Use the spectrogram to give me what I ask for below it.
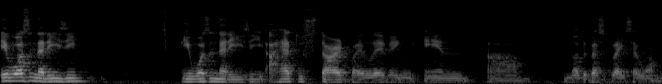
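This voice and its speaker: This man, with a non-native accent and medium pitch, talks at a moderate pace with ordinary pitch variation, long and frequent pauses, and big swings in loudness, while audible room echo fills the recording. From Ukraine, then Hungary. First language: Ukrainian. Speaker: vlogger. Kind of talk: personal vlog storytelling. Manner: casual, with fillers and self-corrections.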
